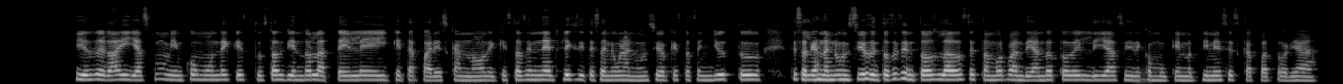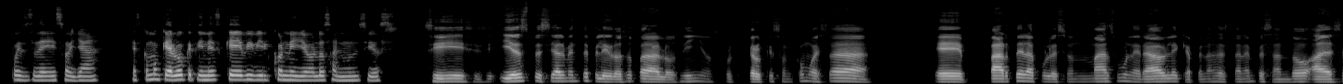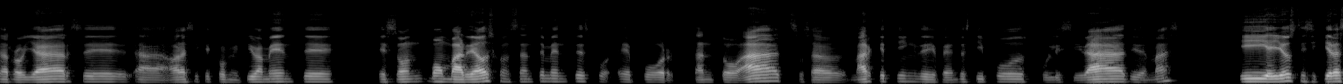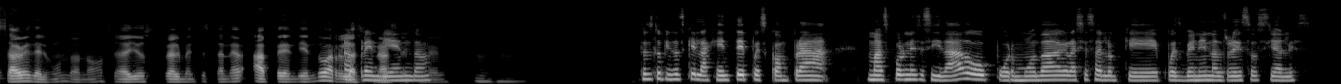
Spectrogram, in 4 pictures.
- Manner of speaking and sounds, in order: "constantemente" said as "constantementes"; in English: "ads"
- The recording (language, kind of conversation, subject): Spanish, podcast, ¿Cómo influyen las redes sociales en lo que consumimos?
